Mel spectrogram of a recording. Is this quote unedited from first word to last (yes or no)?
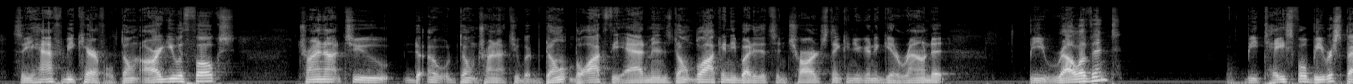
yes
